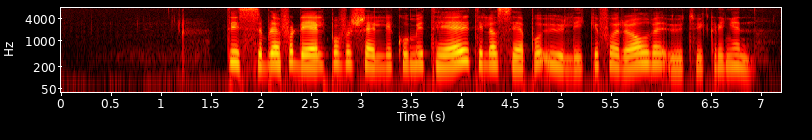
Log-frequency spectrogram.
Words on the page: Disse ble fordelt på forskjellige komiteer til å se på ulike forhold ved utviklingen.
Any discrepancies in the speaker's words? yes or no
no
